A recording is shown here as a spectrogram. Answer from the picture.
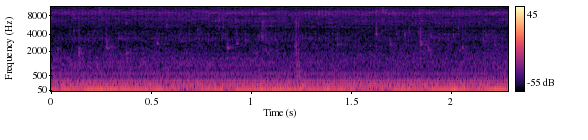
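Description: Aquarium equipment running: a steady low hum with a faint sound of moving, bubbling water from the tank's aeration.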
